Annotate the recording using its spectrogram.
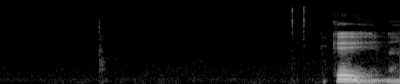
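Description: Isolated sharp clicks from computer input devices: one about a second in, then two close together near three seconds. After that a man starts speaking.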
